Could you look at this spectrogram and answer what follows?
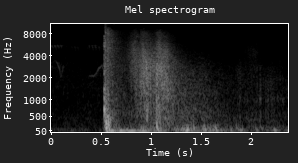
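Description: A single sharp rifle shot from a 338-378 Weatherby loaded with 95.5 grains of Hodgdon 4831 under a Speer Grand Slam bullet, a sudden loud crack followed by a rolling boom that decays over about two seconds outdoors.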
